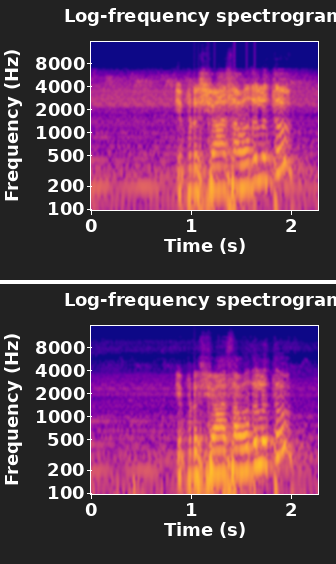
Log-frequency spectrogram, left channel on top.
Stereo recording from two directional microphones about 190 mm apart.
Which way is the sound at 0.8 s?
25° right (ahead or behind).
